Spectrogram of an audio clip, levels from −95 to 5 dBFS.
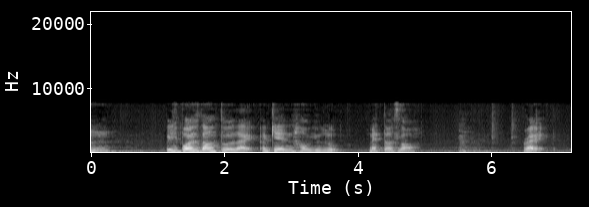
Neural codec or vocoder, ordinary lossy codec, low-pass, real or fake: codec, 16 kHz, 4 kbps, FunCodec, trained on Chinese and English, 50 frames a second; none; none; fake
